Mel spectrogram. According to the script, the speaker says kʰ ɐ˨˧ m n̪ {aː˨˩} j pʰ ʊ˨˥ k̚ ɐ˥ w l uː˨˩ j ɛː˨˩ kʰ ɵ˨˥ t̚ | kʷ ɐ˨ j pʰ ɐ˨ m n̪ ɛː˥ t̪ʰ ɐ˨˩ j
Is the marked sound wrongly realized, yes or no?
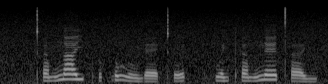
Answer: yes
